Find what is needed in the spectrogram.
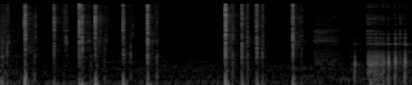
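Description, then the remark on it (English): Clicking of someone typing a credit card number on a computer keyboard while booking a flight, with quick irregular keystrokes in two short bursts separated by a brief pause. No one speaks. “Okay, enter credit card number”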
